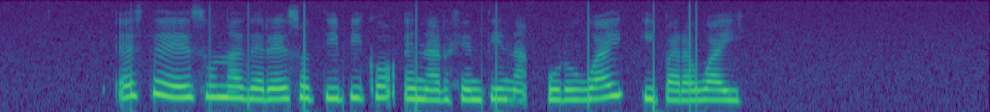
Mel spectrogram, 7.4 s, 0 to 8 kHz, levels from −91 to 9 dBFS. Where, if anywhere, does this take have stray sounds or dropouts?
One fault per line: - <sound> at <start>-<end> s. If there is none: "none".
none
